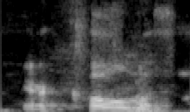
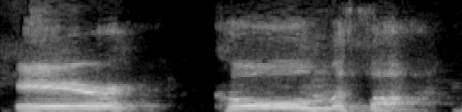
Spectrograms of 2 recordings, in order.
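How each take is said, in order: First: Said in the usual way. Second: "Air, Comatha" slowly, with Air held apart; broken into syllables. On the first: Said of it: "Let's say it together". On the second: Shown as a demonstration. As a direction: stretch Air, pause, then a long Co in "Comatha". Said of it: "Let's say the letters".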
